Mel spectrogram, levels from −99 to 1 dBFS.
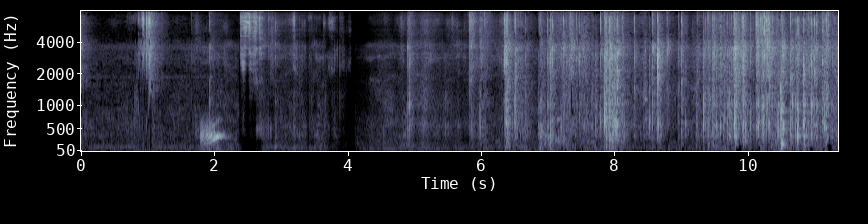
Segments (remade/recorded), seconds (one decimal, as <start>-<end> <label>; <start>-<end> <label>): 0.0-2.0 recorded; 2.0-6.0 remade; 6.0-11.4 recorded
